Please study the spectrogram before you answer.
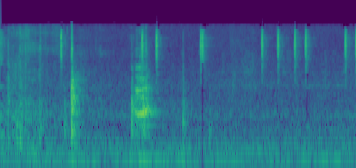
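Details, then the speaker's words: Geiger counter with gamma source behind two sheets of lead: irregular sharp clicks, about a dozen in four seconds, reduced but still present, showing gamma radiation penetrating the lead. "the counter continues to click therefore two sheets of lead are not thick enough to prevent the penetration of the gamma particles"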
